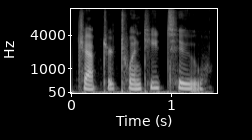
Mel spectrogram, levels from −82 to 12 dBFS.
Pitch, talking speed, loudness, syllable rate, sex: 195 Hz, 125 wpm, -19 LUFS, 3.9 syllables/s, female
